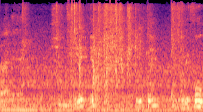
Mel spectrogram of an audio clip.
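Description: Gloved hands working in a stainless steel mixing bowl: a run of quick clicks and rustles from about a second in, under a man's low, unclear talk.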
